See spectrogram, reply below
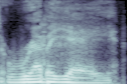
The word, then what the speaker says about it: Rebillet: Rebillet. – It's spelled like Rebillet. It's spelled like Rebillet, but it's Rebillet.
